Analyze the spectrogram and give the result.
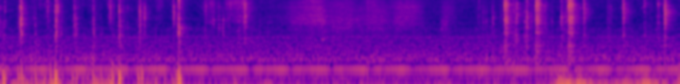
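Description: Fingertips tap and click the keys along the body of a gold-lacquered brass saxophone. Sharp, bright clicks come in quick bursts over a steady low hum, thin out into a quieter stretch midway, then return in a denser, louder cluster near the end.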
